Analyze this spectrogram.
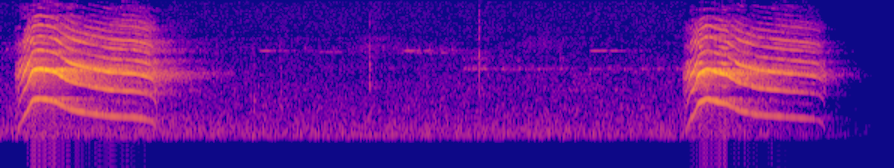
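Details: A pair of loud, wailing, downslurred screams from a Roadside hawk, spaced roughly four and a half seconds apart, each harsh and harmonically rich, with a quiet background.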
